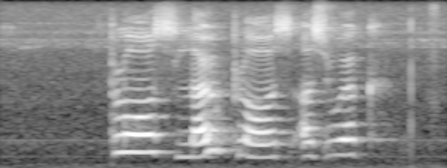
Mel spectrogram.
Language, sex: Afrikaans, female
